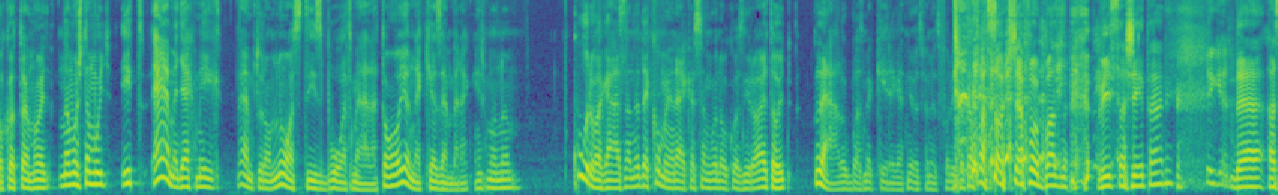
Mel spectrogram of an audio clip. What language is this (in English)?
Hungarian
